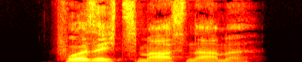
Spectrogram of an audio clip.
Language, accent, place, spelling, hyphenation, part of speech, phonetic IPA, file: German, Germany, Berlin, Vorsichtsmaßnahme, Vor‧sichts‧maß‧nah‧me, noun, [ˈfoːɐ̯zɪçt͡sˌmaːsnaːmə], De-Vorsichtsmaßnahme.ogg
- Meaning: precaution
